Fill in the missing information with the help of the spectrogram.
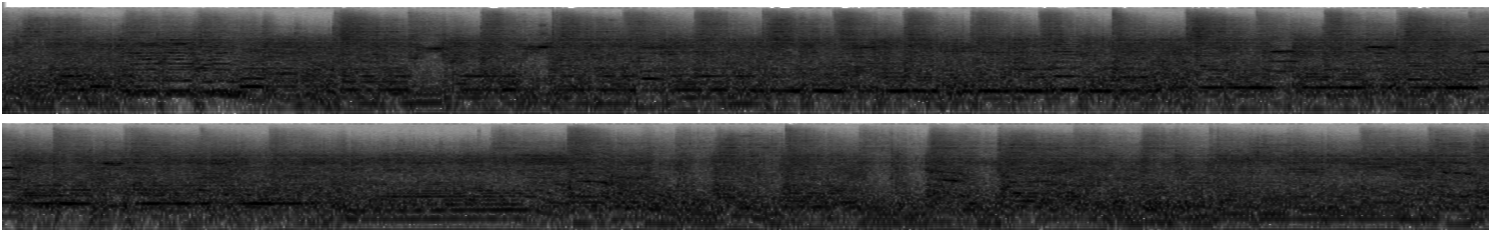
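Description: Live rock band playing loud through amplifiers: distorted electric guitar, electric bass and a drum kit, with regular cymbal hits over a sustained bass line.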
